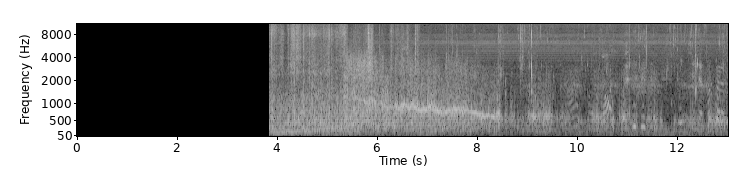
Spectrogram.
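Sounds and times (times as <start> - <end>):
fish splashing in water: 6.1 - 13.0.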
